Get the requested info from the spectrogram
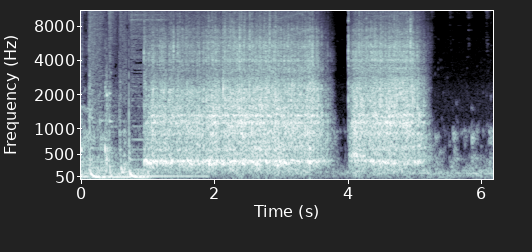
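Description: Electric mixer grinder with a steel jar running in short pulses: it starts about a second in, runs for nearly three seconds, stops for a moment, runs about a second more and stops. Background music plays over the first second.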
